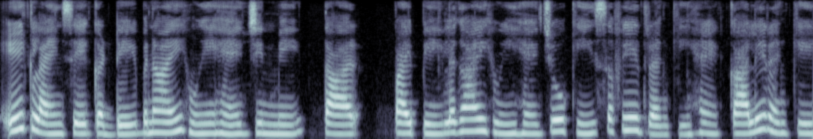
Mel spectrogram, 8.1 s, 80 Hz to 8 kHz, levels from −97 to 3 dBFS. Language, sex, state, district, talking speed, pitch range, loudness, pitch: Hindi, female, Uttarakhand, Tehri Garhwal, 160 wpm, 200-230 Hz, -15 LUFS, 210 Hz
